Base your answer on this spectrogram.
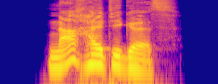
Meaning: strong/mixed nominative/accusative neuter singular of nachhaltig
- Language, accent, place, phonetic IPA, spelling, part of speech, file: German, Germany, Berlin, [ˈnaːxhaltɪɡəs], nachhaltiges, adjective, De-nachhaltiges.ogg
